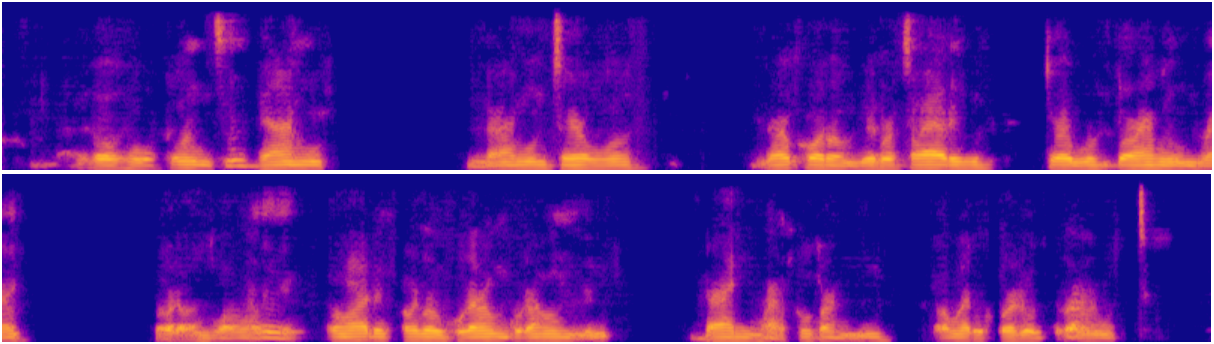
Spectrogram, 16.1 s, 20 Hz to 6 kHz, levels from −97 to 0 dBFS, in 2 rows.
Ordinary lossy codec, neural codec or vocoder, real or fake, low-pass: AAC, 48 kbps; codec, 16 kHz, 1 kbps, FreqCodec, larger model; fake; 5.4 kHz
